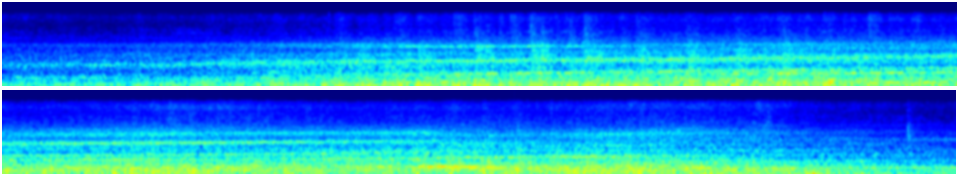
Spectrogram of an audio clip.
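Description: An electric express train pulls away, its motors whining and rising in pitch.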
